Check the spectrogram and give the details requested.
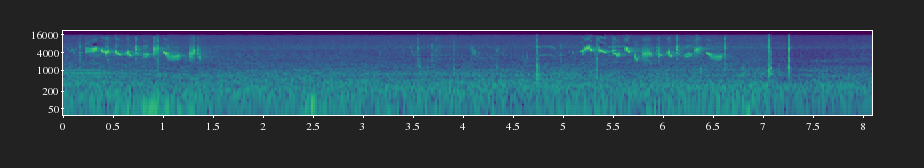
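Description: A songbird singing two short, rapid warbling phrases a few seconds apart, with a few light clicks between them.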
